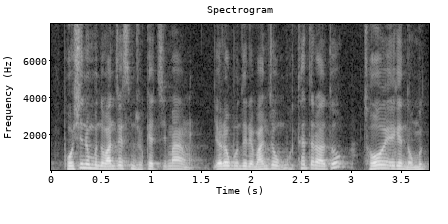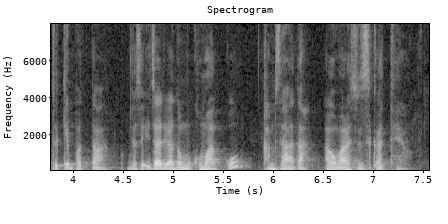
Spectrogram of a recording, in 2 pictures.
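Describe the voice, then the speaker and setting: A man with a fairly high pitch speaks at a very fast pace, with ordinary pitch variation and hardly any pauses. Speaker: fitness business consultant. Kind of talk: interview.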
